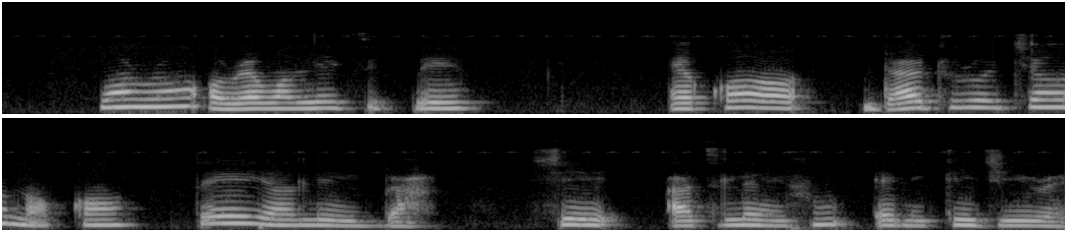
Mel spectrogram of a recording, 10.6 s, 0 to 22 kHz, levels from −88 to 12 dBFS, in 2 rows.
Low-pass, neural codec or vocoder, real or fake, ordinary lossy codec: 7.2 kHz; none; real; Opus, 24 kbps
